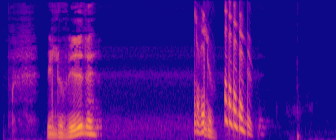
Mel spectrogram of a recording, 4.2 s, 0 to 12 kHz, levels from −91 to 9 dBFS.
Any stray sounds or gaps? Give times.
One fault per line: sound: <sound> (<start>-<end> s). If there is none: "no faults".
sound: chirp (2.4-3.2 s)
